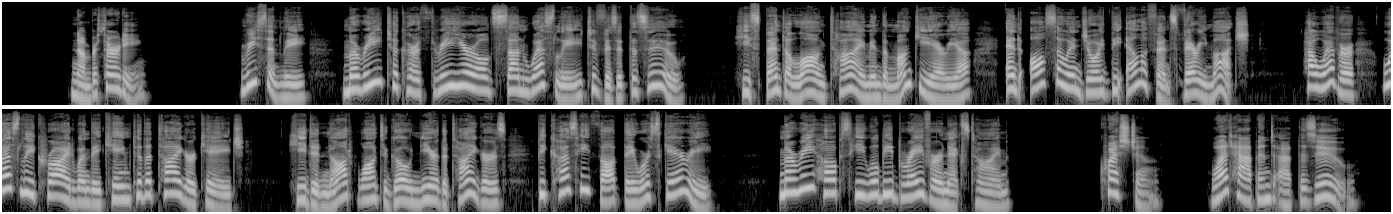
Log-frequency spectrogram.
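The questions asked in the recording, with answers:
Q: What happened at the zoo?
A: Wesley cried at the tiger cage because he was scared.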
